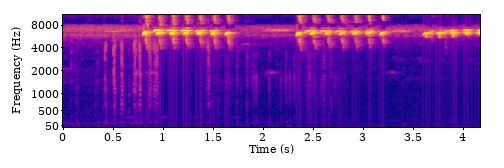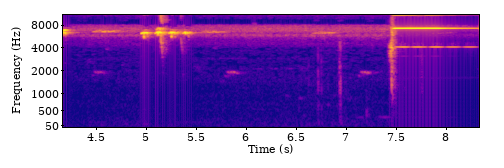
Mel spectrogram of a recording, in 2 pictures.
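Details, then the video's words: Blue-crowned hanging parrot recorded in Tenom: loud bursts of rapid, high, thin squeaky notes in rhythmic series, several phrases with short pauses, ending in a sharp sustained electronic-like tone. "serindit@turipos tenom"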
